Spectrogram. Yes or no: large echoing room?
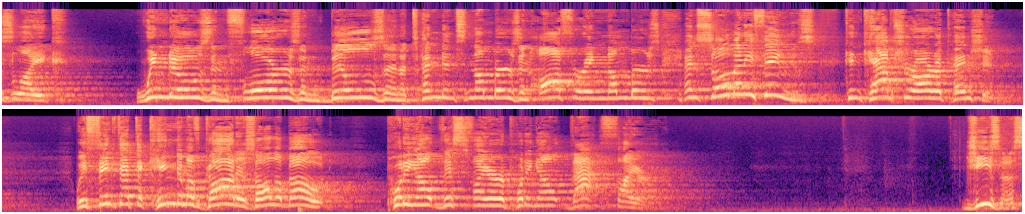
yes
